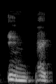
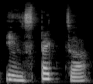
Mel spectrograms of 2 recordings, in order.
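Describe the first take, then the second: First: One consonant sound is left out. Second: All the consonants are fully pronounced. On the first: The speaker calls it wrong. "avoid adding or omitting elements" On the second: The speaker calls it right. "inspector and not"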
